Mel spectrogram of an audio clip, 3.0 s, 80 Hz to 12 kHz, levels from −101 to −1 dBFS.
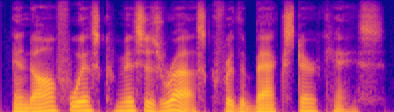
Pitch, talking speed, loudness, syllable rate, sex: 110 Hz, 180 wpm, -18 LUFS, 4.4 syllables/s, male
